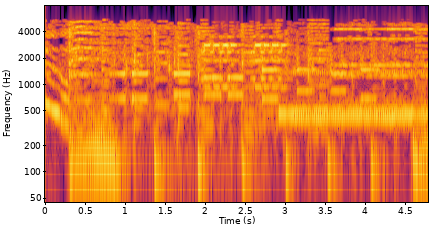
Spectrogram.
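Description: Telephone ringing after a number is dialed: loud electronic ringing tones that shift for a few seconds, then settle into a steady repeating ring.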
